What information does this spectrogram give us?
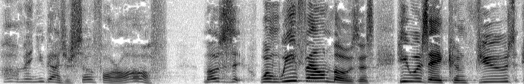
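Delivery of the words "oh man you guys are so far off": dismissive Jesus. Retold or imitated. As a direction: brush off their Moses claim. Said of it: "He's like".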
